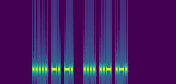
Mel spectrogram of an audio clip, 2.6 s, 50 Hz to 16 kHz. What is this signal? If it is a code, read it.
Morse code, heard as a keyed tone, about 52 wpm, 690 Hz. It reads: 5NN HUR
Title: Ontario QSO Party Exchange 50wpm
